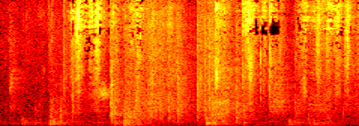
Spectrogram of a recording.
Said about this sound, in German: Ist es ein Zweivierteltakt? Ist es ein Dreivierteltakt? Oder ist es ein Viervierteltakt? Oder in einem ganz anderen Takt? Und vielleicht erkennt ihr sogar den Tanz, den Dagobert beim Münzenschütteln aufs Parkett legt.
